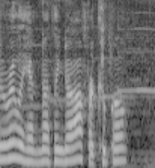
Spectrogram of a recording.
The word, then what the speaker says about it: kupo: house left extreme danger kubo or as this one particular instance of mog pronounced it cubo which is wrong that's incorrect huh a caravan or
